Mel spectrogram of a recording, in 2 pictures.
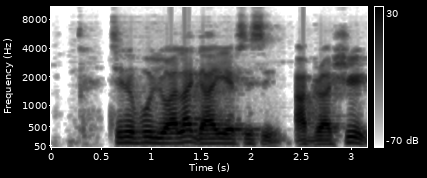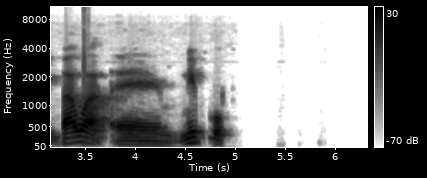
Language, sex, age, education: Yoruba, male, 46-60, tertiary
